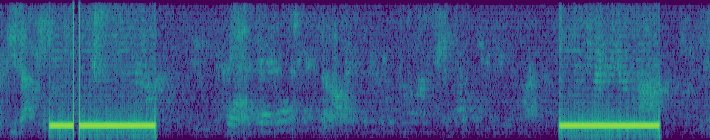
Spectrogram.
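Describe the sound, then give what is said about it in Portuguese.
A telephone ringback tone sounds on a call as two steady, mid-pitched one-second tones several seconds apart, with faint murmuring voices in the quiet gap between them. “Alô? Tá chamando.”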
